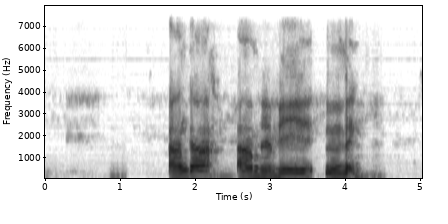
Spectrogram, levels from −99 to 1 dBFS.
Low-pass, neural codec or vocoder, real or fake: 7.2 kHz; vocoder, 22.05 kHz, 80 mel bands, HiFi-GAN; fake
